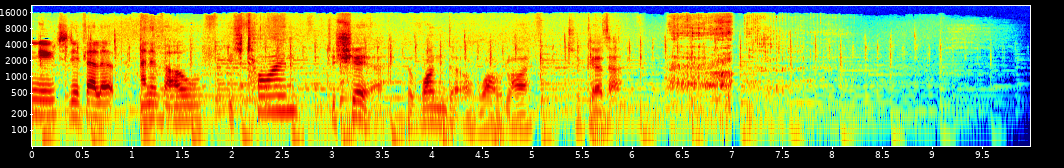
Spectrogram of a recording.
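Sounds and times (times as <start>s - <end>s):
big cat roar: 6.4s - 8.3s.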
